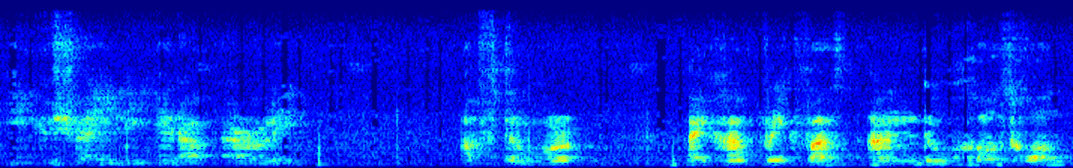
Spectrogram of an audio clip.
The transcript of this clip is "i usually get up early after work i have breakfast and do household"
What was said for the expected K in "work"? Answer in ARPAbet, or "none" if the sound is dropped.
none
